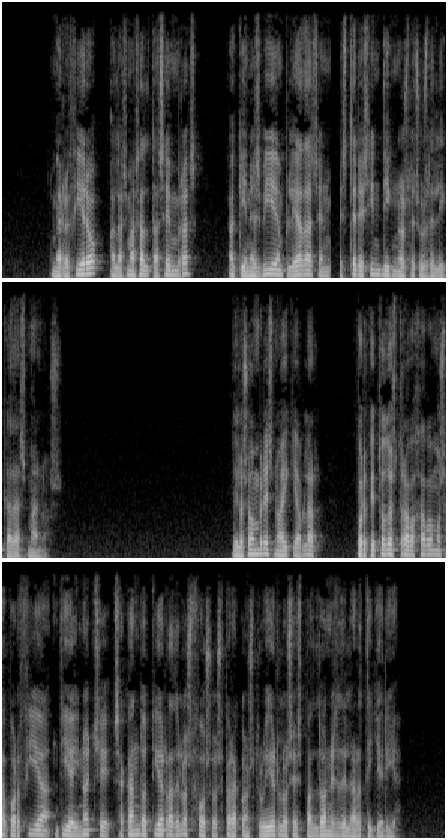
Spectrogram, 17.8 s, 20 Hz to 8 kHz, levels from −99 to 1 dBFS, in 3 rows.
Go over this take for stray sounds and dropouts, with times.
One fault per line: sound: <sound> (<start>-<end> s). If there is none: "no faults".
sound: dropout (4.4-4.5 s)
